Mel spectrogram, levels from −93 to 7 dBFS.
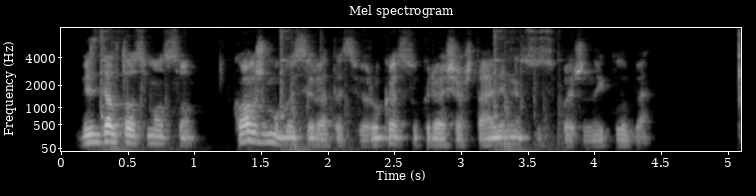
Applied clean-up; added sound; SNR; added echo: none; Glass; 16 dB; none.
